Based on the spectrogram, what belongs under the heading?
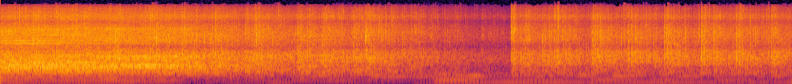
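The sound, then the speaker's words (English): A crowd claps together in praise of God in a dense, continuous wash of applause, loudest at the start, easing off, then picking up again, with a low steady hum underneath and no talking. “Are you sure you are clapping?”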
